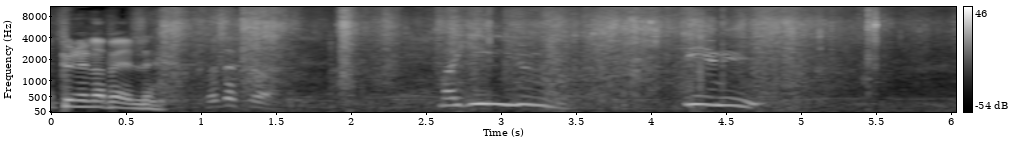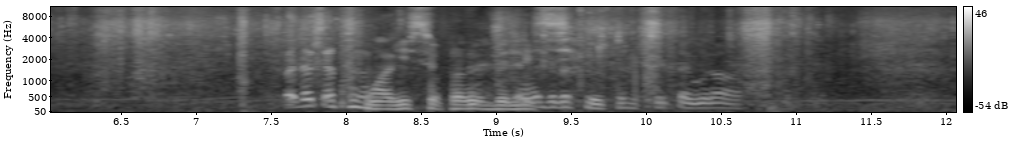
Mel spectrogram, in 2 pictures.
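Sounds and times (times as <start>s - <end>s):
rustling in dry leaves: 0.0s - 12.0s.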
